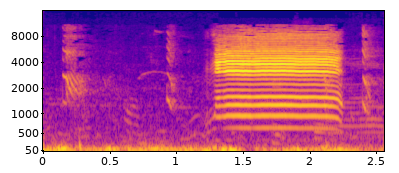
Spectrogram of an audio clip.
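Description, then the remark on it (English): A sheep on a sheep farm on the Killary Fjord in Western Ireland lets out a loud, drawn-out bleat, with a few shorter, fainter bleats before and after it over a low outdoor rumble. “sheep farm on the Killary Fjord in Western Ireland.”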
